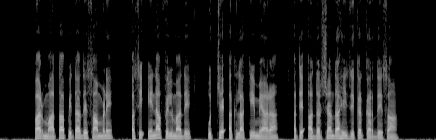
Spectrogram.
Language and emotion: Punjabi, neutral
